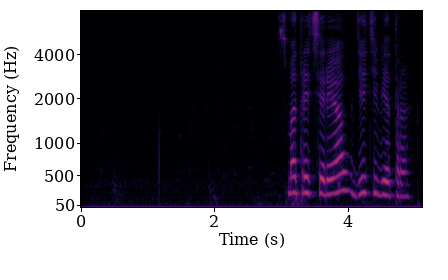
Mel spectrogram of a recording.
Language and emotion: Russian, neutral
